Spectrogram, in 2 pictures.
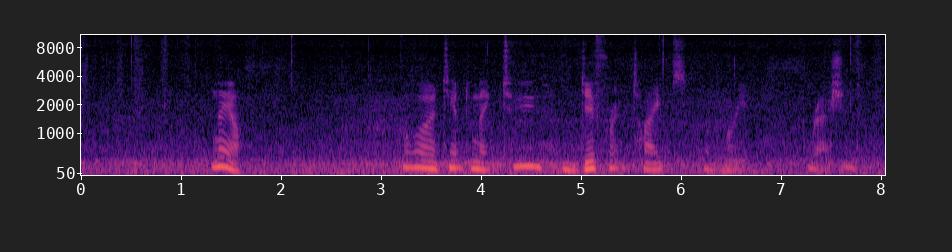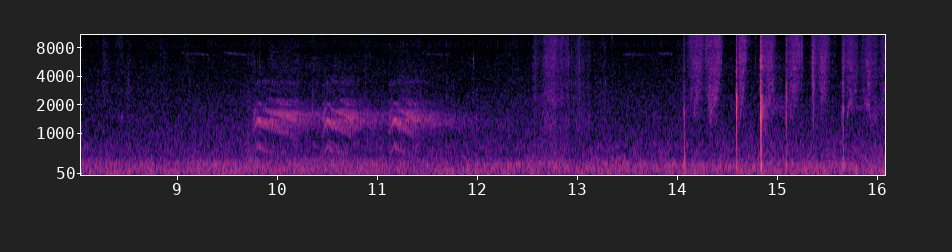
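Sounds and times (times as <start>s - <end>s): bird harsh calls: 9.7s - 11.7s
rustling handling noise: 12.5s - 13.4s.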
